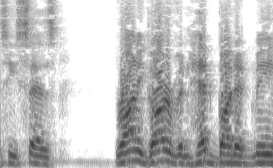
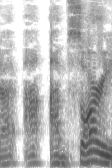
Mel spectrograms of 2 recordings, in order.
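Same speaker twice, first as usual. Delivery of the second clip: mock upset, distressed voice. Retelling how a wrestler apologized after hurting him as a kid: imitating upset Bob Backlund apologizing. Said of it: "he was genuinely fucking upset about it".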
